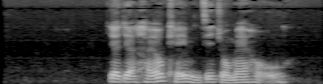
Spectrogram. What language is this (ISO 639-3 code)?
yue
